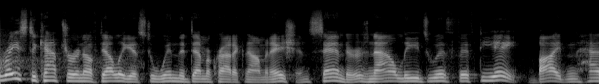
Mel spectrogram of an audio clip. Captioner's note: cheers and applause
